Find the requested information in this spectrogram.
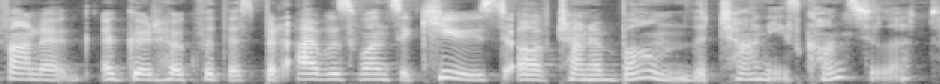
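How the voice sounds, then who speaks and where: On a very clean recording with a silent background, a woman with a South African accent speaks at a medium pitch with fairly even intonation. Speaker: voice actor. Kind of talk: podcast interview answer. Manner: casual, chatty, humorous.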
